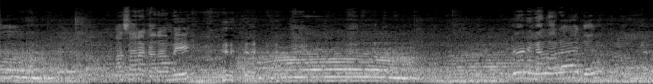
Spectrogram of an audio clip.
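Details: Several cows at a traditional animal market give long, low moos that swell and waver, bending up and down in pitch in a drawn-out arc, over a steady murmur of crowd noise.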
